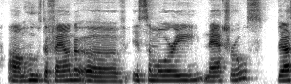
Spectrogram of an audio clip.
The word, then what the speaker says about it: Ismori: Harris with us um who's the founder of isamori Naturals did I say it right I did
